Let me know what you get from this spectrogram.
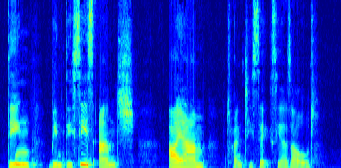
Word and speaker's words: anys: Yeah, tinc 30 anys. It's a bit of a weird one to pronounce. We think of like, it's a woman's name, Ange. So just think of a woman's name, that called a person called Ange.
